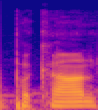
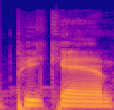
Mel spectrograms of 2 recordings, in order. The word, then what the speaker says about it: pecan: Um, sort of like a like a pecan pie or pecan pie, depending on how you say it.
